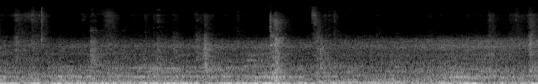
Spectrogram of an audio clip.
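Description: Cabin running noise of a high-speed EMU train under way: a steady low rumble with several scattered clicks and knocks, heard from the gangway between cars.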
